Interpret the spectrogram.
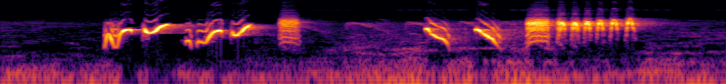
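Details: Melodious kaso kaso bird: twisting rising whistles and a harsh buzz, then two sharp descending slurs and a rapid rattled series of about eight buzzy notes.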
